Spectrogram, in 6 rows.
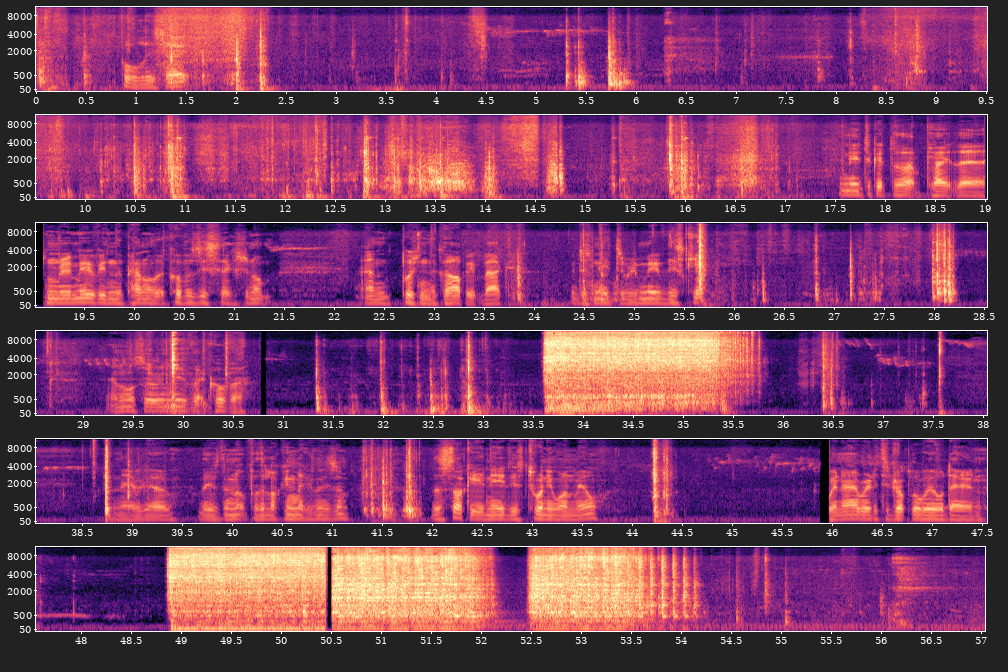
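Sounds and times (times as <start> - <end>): carpet scraping and rustling: 0.0 - 2.7, 8.1 - 17.4
cordless power tool running: 33.6 - 35.7, 48.9 - 54.1.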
